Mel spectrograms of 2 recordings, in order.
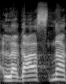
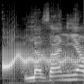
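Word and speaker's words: lasagna: दिवशी आपण हा खाऊया लगासना खाऊया लगासना तुमच्या बापानी केला होता लगासना लजानिया बोलता येत नाही स्पेलिंग वाचून लगाना बोलता तुम्ही तुमच्या बापाने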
